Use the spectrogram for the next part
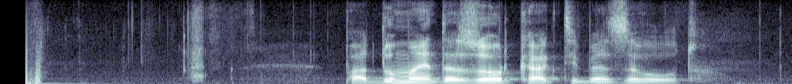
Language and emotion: Russian, neutral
